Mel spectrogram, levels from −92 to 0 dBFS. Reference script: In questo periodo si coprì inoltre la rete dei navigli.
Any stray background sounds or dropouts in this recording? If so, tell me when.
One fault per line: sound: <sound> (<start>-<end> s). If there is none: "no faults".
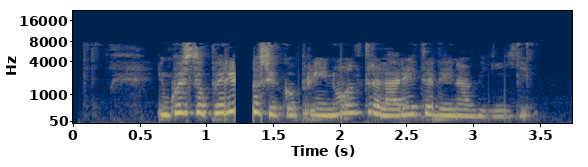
sound: dropout (1.2-1.4 s)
